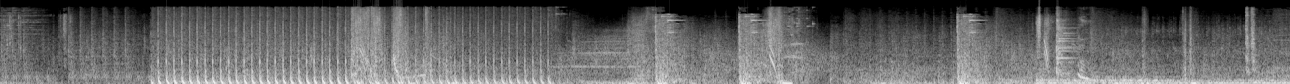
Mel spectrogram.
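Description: Battle sound effects: a long burst of rapid machine-gun fire lasting about four seconds, followed by scattered single gunshots. A low, steady engine rumble comes in near the end.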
